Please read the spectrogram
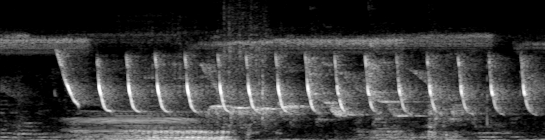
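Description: A bird calling a fast run of sharp, down-slurred notes, about five or six a second, starting about half a second in and going on past the end. A low drone sounds underneath for the first second and a half.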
